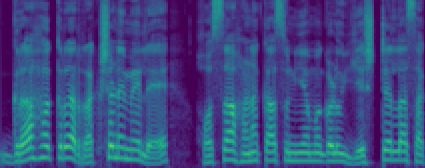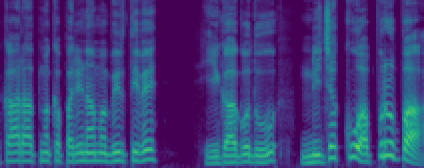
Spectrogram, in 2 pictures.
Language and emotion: Kannada, surprised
